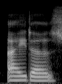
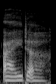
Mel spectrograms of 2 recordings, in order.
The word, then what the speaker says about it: Aida: cold Aida's dream and yes that's how our name is pronounced that's what the devs color in the behind-the-scenes video that's on YouTube on their channel because I wasn't like apparently some people color Ida other people color either and I don't I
